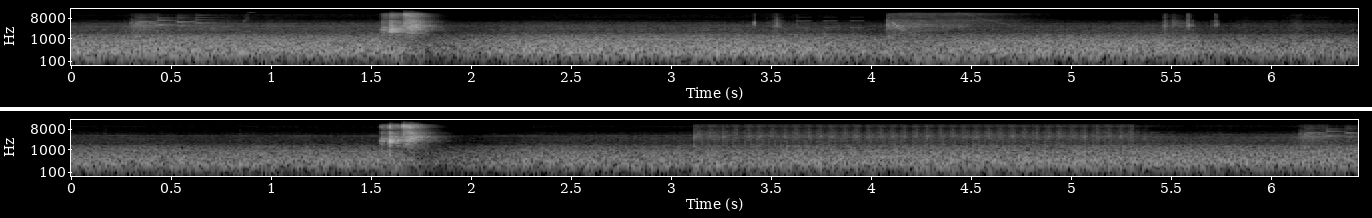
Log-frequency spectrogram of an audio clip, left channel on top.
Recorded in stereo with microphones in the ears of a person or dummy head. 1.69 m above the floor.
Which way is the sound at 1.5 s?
35° right (ahead or behind).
